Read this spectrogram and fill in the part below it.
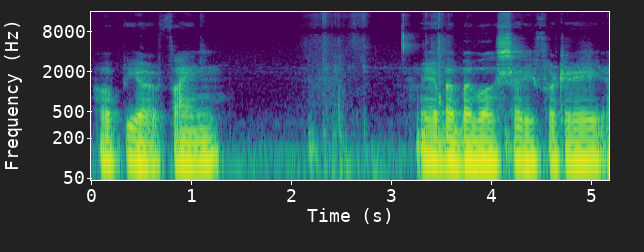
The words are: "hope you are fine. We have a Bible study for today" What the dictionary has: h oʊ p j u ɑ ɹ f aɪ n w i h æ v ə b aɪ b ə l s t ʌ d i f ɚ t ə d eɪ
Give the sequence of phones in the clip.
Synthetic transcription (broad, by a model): h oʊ p j u ɑ ɹ f aɪ n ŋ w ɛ b ə b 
